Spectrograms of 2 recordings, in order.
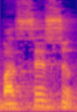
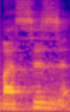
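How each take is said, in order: First: The plural ending is pronounced as es. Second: The plural ending is pronounced as iz. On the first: The speaker calls it wrong. "అంతేగాని బస్సెస్ అనకూడదు" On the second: The speaker calls it right. "బస్ plus ఇజ్ ఏమవుతుంది బస్సెస్ అనాలి"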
